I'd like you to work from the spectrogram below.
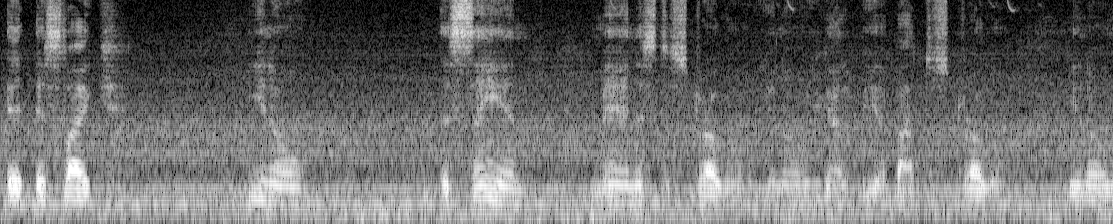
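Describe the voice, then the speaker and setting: Heard through a distant microphone over heavy street and car noise, this low-pitched man from the United States talks unhurriedly, leaving long pauses. He's a security professional guesting on a casual interview, driving his points home by repeating them emphatically.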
